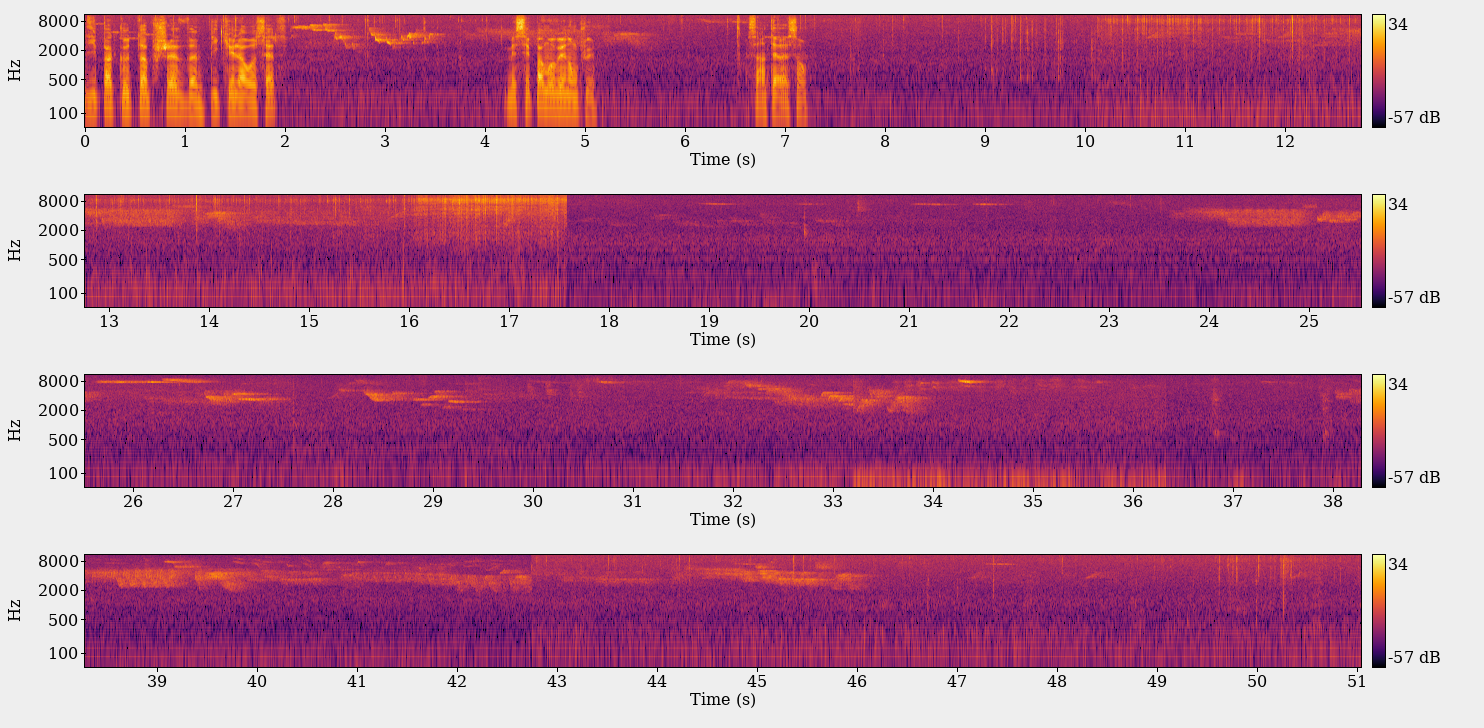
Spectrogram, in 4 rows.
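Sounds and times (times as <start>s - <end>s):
bird chirps: 0.0s - 7.5s, 42.8s - 49.2s
steady hiss with clicks: 0.2s - 17.6s, 42.8s - 51.0s.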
